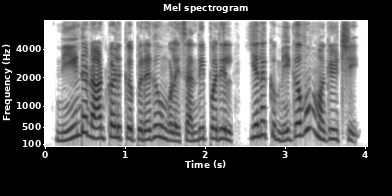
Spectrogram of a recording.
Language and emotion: Tamil, happy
